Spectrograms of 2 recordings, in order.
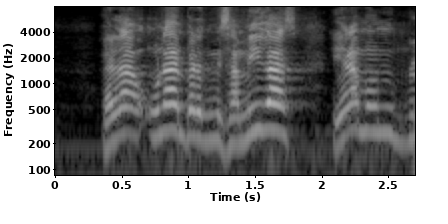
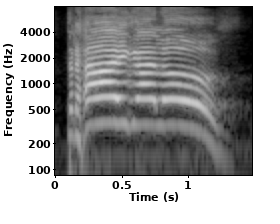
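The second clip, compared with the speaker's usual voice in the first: high, loud, stretched-out command; drawn-out preacher's call; exhorting shout; 4 semitones higher, 12 dB louder, much slower than usual. Real, not acted. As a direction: urge the congregation slowly and forcefully.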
